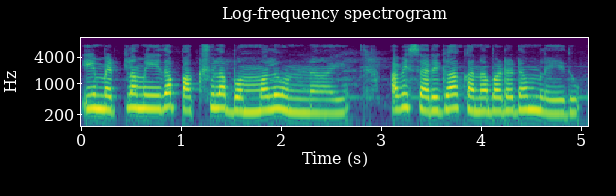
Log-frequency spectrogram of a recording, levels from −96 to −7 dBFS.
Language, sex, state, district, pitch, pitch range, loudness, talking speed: Telugu, female, Telangana, Hyderabad, 260 Hz, 245-280 Hz, -16 LUFS, 120 wpm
